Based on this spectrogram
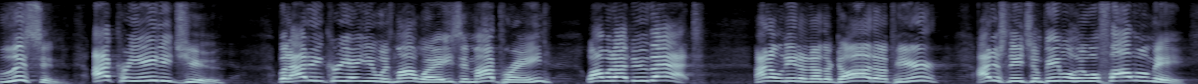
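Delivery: mock sarcastic tone. Paraphrasing what God says in the scripture passage, acting out God's sarcasm. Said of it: "You can almost pick up the sarcasm here".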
